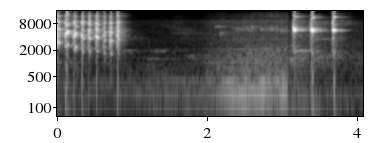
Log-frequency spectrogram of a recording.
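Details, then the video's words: Lovebird ngekek call for luring birds: a quick burst of about eight rapid rattling notes, a quiet low murmur, then three sharp high chirps about a third of a second apart. "Pancingan Love bird ngekek"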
